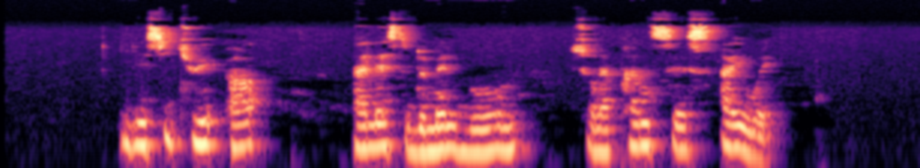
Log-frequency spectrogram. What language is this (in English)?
French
